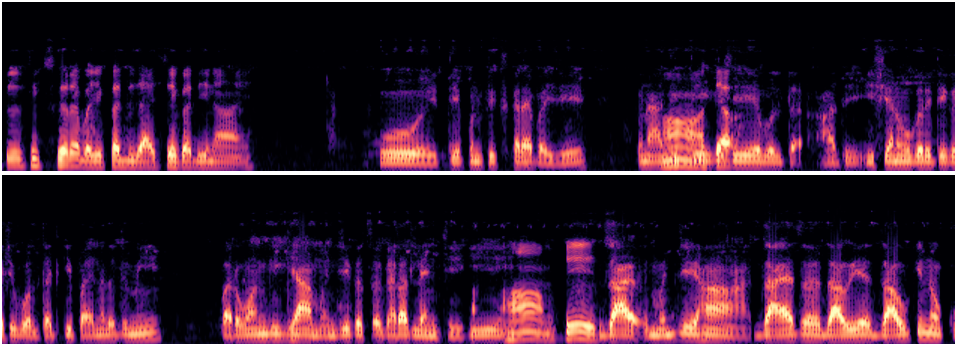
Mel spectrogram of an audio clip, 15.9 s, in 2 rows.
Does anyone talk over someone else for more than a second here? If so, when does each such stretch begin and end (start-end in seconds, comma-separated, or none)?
none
